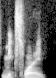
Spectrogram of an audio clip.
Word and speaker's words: Mcsweyn: Um, someone asked me to ask you, how do you pronounce your last name? – Um, so yeah, over the years I've he- heard a whole different um, range of things, but the correct pronunciation is Mick Swain.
